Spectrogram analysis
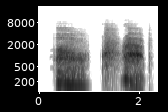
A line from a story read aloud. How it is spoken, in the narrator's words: I breathed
